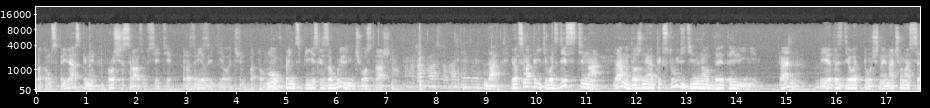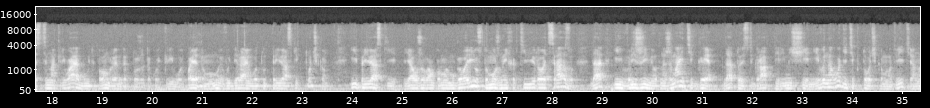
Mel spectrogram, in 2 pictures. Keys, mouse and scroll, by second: 1.1 e, 4.5 e, 8.0-11.3 middle drag, 21.8-23.6 drag, 26.7-28.6 drag, 30.4 g.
